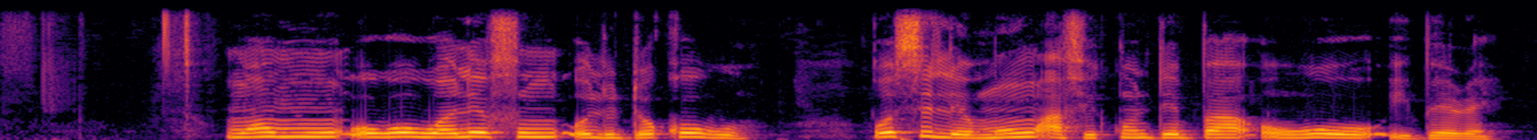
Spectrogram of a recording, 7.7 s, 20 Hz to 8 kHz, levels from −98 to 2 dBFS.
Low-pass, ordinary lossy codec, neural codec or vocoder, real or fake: 7.2 kHz; none; none; real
